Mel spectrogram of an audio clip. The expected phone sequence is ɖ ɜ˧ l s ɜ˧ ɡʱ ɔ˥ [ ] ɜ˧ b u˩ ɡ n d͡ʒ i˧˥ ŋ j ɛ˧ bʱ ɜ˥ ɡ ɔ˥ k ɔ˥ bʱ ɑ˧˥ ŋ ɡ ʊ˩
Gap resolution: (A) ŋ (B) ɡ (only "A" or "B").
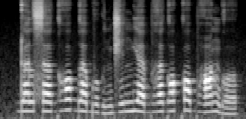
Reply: B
